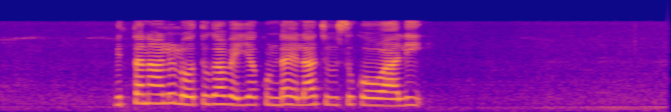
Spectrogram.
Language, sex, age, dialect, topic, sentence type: Telugu, female, 25-30, Telangana, agriculture, question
